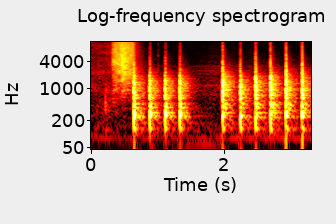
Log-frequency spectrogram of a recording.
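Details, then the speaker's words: Knuckle tap test on the unrepaired quarter panel of an R32 bought at auction as a grade R car: about ten even taps, each a short clean knock with a hollow ring; the normal panel sound. "This quarter here, listen to it. It's very hollow. This is what it's supposed to sound"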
